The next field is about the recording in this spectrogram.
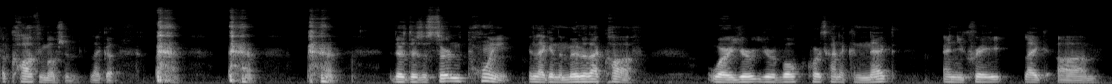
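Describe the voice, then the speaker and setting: A man's voice: fairly low pitch, a little mellow, muffled recording. A young man giving casual singing tips, rambling with many restarts and fillers. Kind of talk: casual spoken tutorial.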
